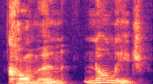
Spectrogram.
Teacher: Com and no receive the stress there.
